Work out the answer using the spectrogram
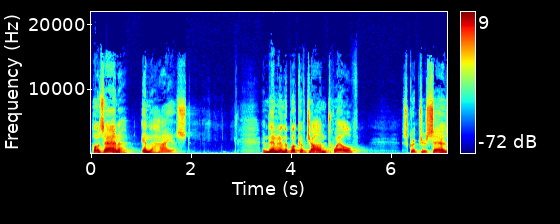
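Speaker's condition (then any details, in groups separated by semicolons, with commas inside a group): Hoarseness after vocal cord surgery; hard to hear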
